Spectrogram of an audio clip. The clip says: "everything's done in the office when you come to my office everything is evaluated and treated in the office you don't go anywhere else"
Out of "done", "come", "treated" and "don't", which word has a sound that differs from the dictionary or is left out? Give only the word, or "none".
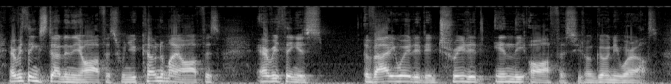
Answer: none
